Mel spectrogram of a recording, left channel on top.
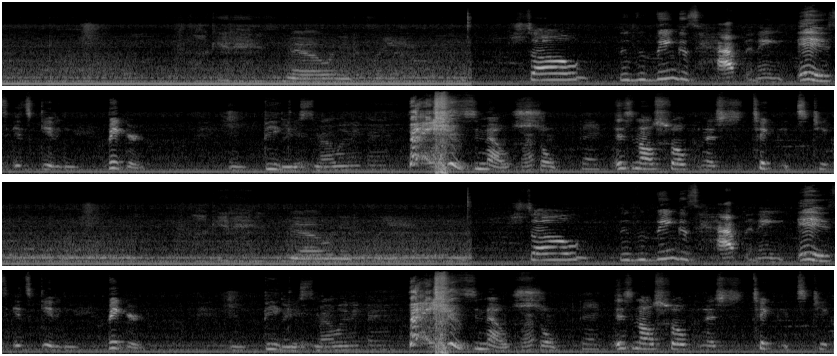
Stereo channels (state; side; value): normal; both; correlation 0.48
